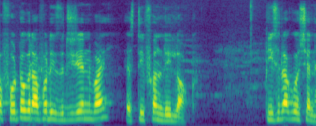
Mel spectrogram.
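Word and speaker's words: Leacock: इनके राइटर हैं स्टीफन ली लॉक। Spelling पे ध्यान देना है, LELOC के, दो का सी होगा आंसर, ठीक है, स्टीफन ली लॉक, ठीक।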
